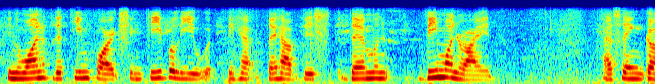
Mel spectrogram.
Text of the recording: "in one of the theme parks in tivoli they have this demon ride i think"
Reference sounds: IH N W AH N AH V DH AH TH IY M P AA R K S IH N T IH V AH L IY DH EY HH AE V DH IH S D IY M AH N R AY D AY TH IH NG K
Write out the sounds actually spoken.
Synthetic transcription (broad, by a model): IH N W AH N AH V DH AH T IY M P AA R K S IH N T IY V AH L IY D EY HH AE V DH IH S D IY M AH N R AY D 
